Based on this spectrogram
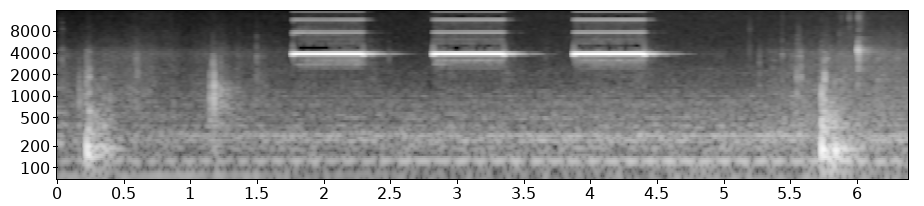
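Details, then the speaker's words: UV water disinfection system, powered up with the lamp removed: three high, shrill beeps about one per second from the ballast's alarm, a deliberate step in the lamp-replacement reset procedure. "once it's out then you need to plug it back in with no lamp in it and what that's going to do is going to put it into alarm"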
